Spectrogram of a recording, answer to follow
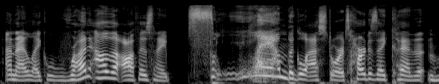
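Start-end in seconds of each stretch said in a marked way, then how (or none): none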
